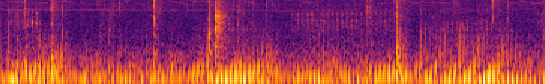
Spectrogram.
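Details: Soft, continuous low purr from a sleeping cat by a warm fire, the deep rumble pulsing evenly while scattered light crackles and snaps from the fireplace punctuate it.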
